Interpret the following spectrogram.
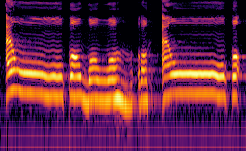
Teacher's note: Ketika nun mati tanwin bertemu dengan 5 huruf tadi, maka harus terdengar suara gunnah yang menebal atau disebut dengan tafkhimul gunnah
